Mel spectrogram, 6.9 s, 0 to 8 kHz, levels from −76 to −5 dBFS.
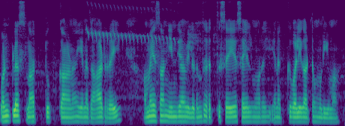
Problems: background sounds at intervals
